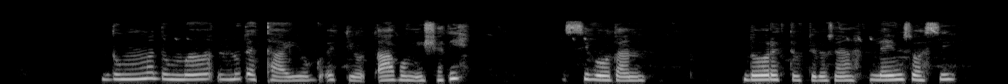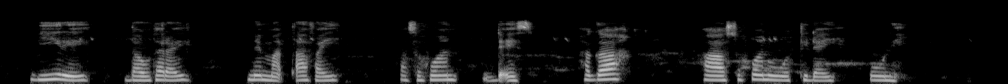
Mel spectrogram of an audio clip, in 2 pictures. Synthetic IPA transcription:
d̪ʊmːɐd̪ʊmːaːlʊt̪ʼɛt̪ːaːjɔɡɔʔɛt̪ːɪjot̪ʼaːfɔmiːʃːɐt̪ɪ | ɪsːɪbo̞ːt̪ɐn | d̪o̞ːɾɛt̪ːɪʊt̪ːɪd̪ɔsɔnɐlejmɪsʊɐsːɪ | biːɾe̞ː | d̪ɐwt̪ɐɾɐj | nɛmɐt̪ʼːaːfɐj | hɐsɔhʊwaːn | d̪ɛʔe̞ːs | hɐɡaː | haːsɔhʊwaːnwɔt̪ːɪd̪ɐj | oːne

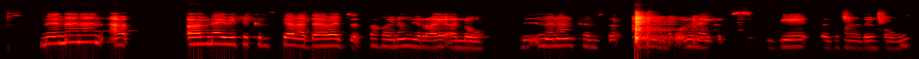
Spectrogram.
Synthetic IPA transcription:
mɨʔmɐnan | aβnajbet̪ʰɐkɾɨst̪ʰijanad̪ːaβaβajbɨzɐt̪ʼt̪ʰakʰo̞jno̞mjɪɾaʔajuʔa̰lːɐwu | mɨʔmɐnankʰɐmzzɨxɨʔlunajkʼɨd̪ʼɨsɡize̞slɐzɨxonɐd̪ɐjɪxɐwːun

